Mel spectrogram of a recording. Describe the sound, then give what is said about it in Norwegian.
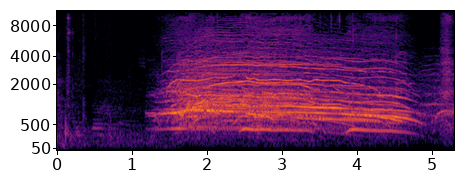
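A large crowd of cricket fans in the streets of Kabul cheers and shouts loudly while following Afghanistan's Cricket World Cup matches on television, many voices overlapping in a sustained roar with high whoops, rising suddenly after a brief quiet stretch and fading slightly at the end. “Det jubles i Kabuls gater.”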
